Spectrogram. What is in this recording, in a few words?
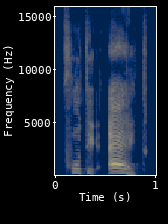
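"48", English; eng suuji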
